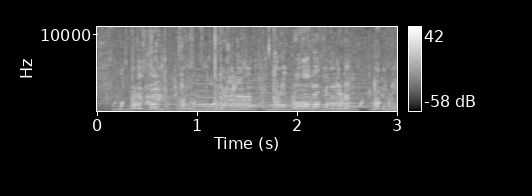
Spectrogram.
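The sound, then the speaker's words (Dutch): A voice gurgles and warbles through a wavering, sung-like melody, imitating a fish singing underwater with bubbly, throaty pitch slides for about three seconds, fairly loud and without words. “En wat moet dat moeilijk zijn, zo zingen onder water. Ik ga het toch eens even proberen, zeg.”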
